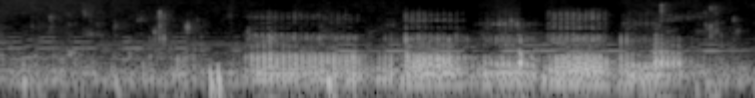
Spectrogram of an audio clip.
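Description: A middle-aged spayed cat at a shelter purrs close up in a steady rhythmic rumble, each breath making a throaty swell, with no talking.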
